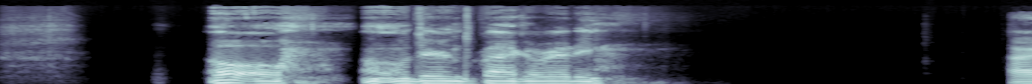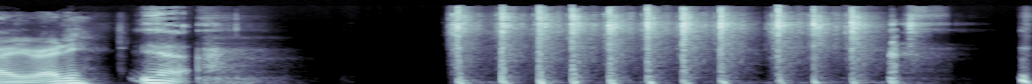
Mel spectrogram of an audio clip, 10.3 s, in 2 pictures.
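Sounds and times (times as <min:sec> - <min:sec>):
speech: 0:01.0 - 0:03.2, 0:05.0 - 0:06.4
BB gun dry-firing without BBs: 0:07.4 - 0:09.8.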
